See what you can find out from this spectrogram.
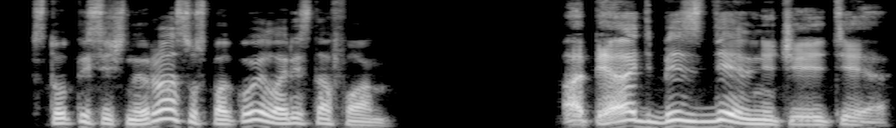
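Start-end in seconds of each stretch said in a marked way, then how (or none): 3.7-5.9 put-on slow, creaky old king. A narrator's reading. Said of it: "скрипучий голос Кощея".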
